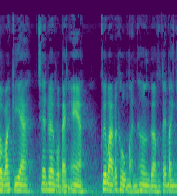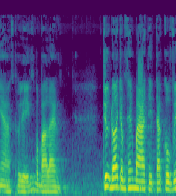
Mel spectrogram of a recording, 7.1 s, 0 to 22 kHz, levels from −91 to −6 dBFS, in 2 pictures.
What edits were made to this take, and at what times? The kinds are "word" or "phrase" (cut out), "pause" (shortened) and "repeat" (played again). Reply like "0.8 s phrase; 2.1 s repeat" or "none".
none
